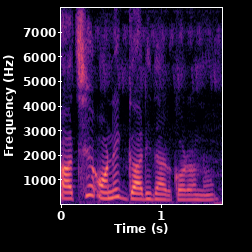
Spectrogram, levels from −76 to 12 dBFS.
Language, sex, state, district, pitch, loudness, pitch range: Bengali, female, West Bengal, Dakshin Dinajpur, 225 Hz, -17 LUFS, 200-245 Hz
